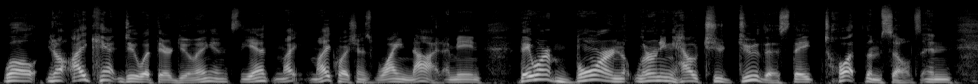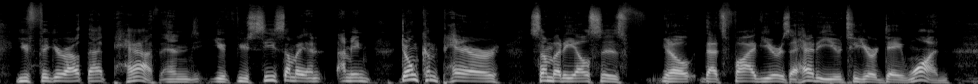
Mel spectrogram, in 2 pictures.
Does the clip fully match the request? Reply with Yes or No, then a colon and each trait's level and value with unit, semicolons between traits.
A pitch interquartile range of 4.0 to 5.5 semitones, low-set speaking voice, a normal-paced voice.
No: average, 4.5 semitones; medium, 145 Hz; average, 195 wpm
